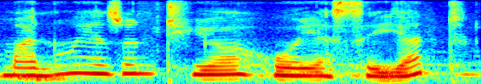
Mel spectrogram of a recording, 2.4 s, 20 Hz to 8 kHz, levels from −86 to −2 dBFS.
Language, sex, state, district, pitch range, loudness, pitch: Assamese, female, Assam, Kamrup Metropolitan, 235-285 Hz, -12 LUFS, 265 Hz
